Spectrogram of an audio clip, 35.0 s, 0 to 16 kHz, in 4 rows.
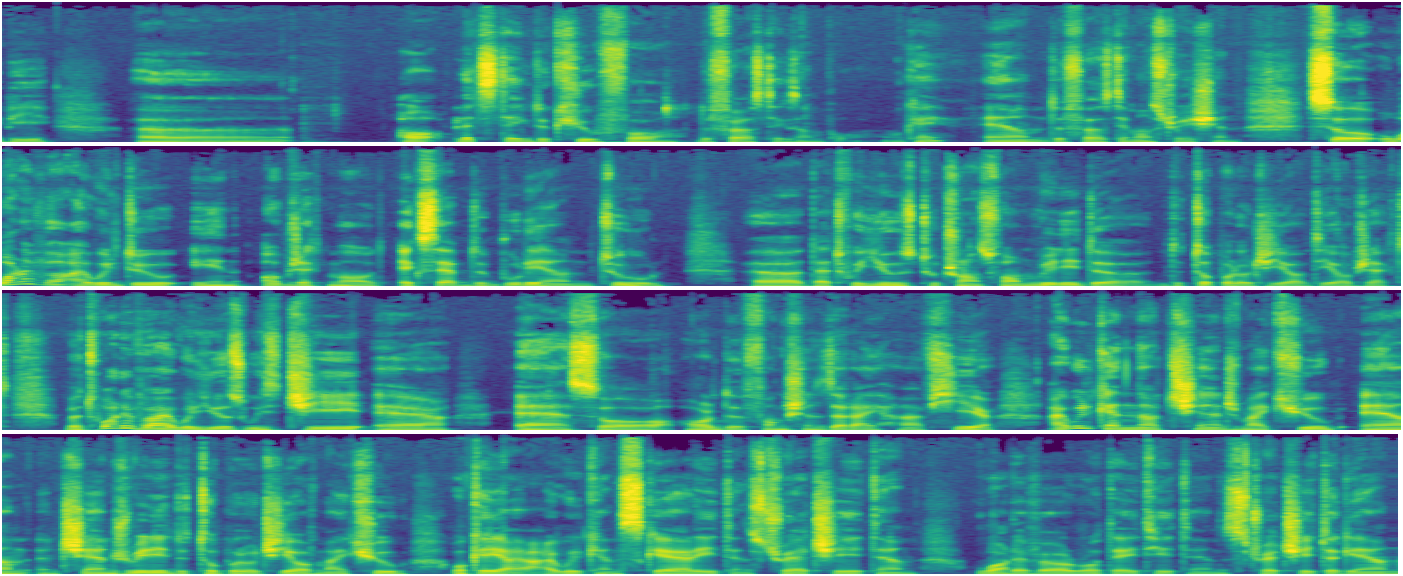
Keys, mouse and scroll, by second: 1.8 click, 2.9 shift+click, 4.2 x, 4.9-5.6 middle drag, 5.3-5.6 scroll up 1, 5.6 click, 6.1-21.6 middle drag, 18.9 g, 21.6 right click, 23.8-31.1 middle drag, 26.1 scroll up 1, 27.5-27.8 scroll down 1, 30.4 s, 31.1 click, 31.4 s, 32.4 click, 32.9 r, 33.5 click, 34.2 s.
